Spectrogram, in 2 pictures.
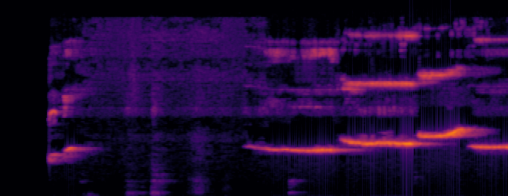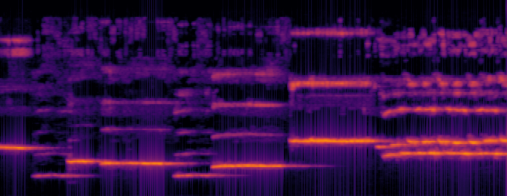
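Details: Russian canary singing. A few soft scattered chirps, then a continuous run of clear, high whistled notes and fast trills, shifting between pitch levels and overlapping in places, growing louder toward the end.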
